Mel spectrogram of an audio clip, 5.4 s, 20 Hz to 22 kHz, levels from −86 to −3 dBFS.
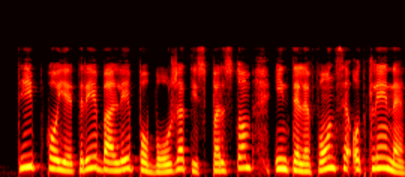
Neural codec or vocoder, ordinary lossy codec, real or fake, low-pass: none; none; real; 7.2 kHz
